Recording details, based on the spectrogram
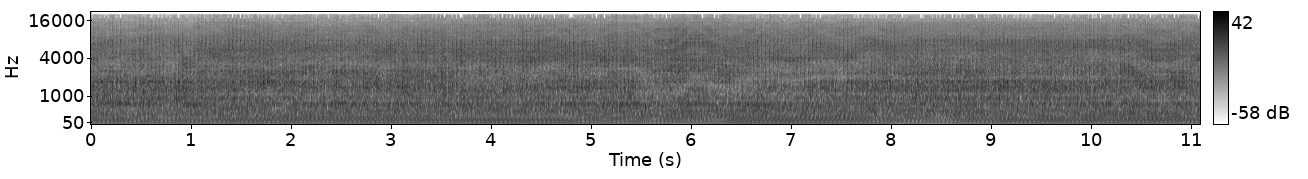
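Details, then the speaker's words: Free curbside wacker plate small single-cylinder engine, tank de-rusted with Evapo-Rust, not run for a while, running on choke; steady even thump without misses or surging, ticks over lovely, normal running, though carburetor work may be needed later. "there you go ticks over lovely when you get to blow a certain rev that it stops vibrating that sounds really good"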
